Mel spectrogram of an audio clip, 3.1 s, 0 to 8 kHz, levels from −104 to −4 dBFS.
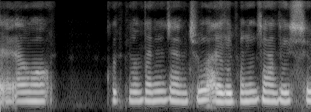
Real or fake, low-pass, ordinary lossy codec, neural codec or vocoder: fake; none; none; codec, 16 kHz, 2 kbps, FreqCodec, smaller model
